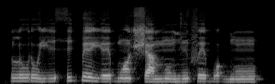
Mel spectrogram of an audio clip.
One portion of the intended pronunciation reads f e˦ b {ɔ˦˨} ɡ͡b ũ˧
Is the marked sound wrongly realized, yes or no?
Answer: no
